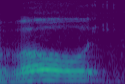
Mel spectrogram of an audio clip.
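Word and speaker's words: rho: write this Greek letter Ro r h o Ro that's how it's pronounced but it's written somewhat like a p so row that's the density is equal to M by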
